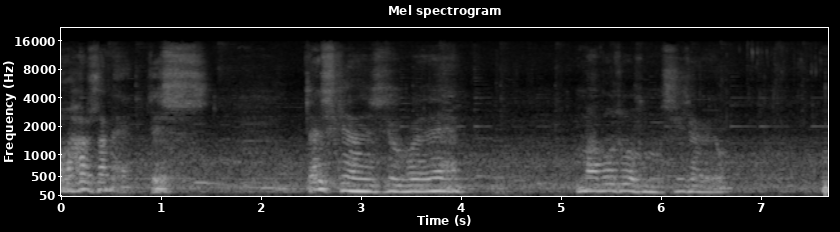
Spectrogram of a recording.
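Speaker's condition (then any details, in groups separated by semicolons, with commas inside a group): Tongue cancer, partial glossectomy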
